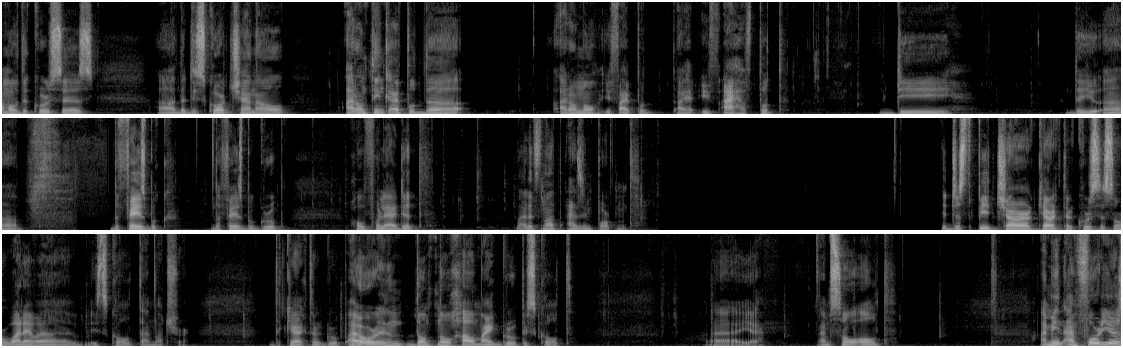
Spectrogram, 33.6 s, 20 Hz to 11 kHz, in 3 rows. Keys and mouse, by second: 17.5 alt+q, 20.4-26.4 alt+drag, 31.2-33.5 alt+drag.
